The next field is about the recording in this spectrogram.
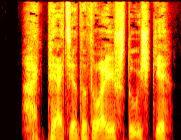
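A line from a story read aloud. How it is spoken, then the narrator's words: Growling. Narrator (Russian): зарычал Йосай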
